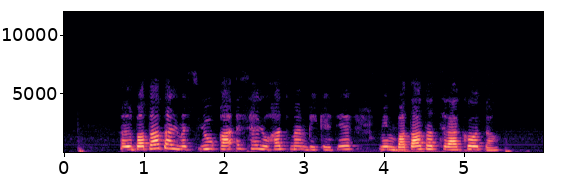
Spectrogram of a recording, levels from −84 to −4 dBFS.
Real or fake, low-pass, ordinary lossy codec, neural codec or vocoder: real; 7.2 kHz; MP3, 96 kbps; none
